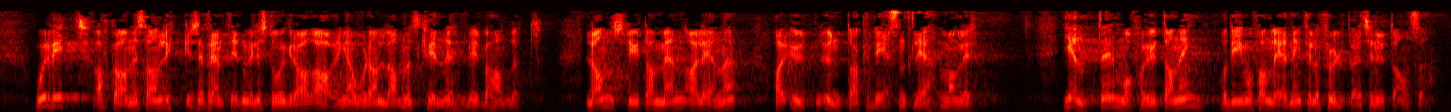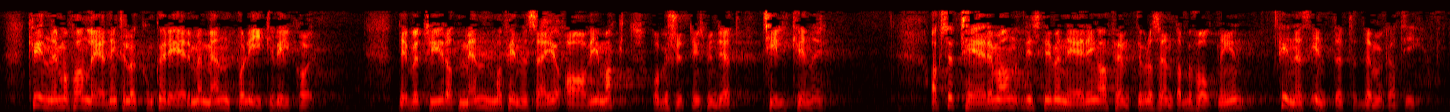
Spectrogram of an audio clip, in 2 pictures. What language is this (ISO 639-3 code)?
nob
